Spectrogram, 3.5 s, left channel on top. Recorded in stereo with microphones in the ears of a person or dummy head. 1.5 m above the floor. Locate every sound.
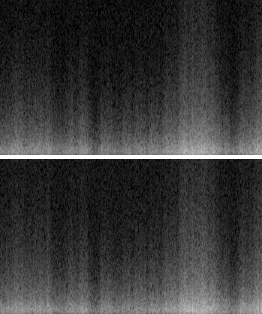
Only background noise.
